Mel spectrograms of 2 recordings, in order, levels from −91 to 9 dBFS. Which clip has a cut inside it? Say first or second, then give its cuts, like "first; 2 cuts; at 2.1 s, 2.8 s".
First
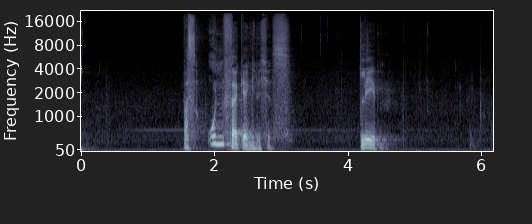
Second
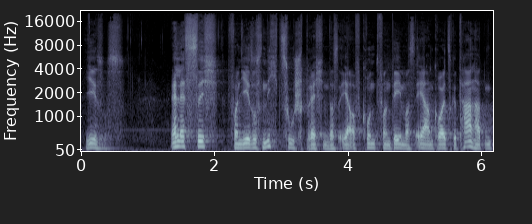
first; 1 cut; at 4.2 s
